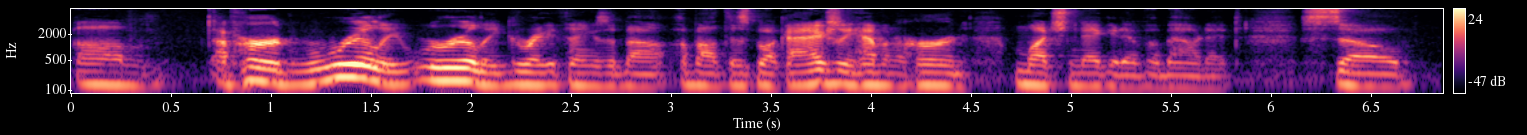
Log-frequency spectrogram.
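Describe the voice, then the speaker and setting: Casting: male book vlogger, scratchy tired voice, rambling, mid pitch. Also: steady tone, normal speed. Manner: rambling, many ums and restarts. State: voice getting rough and scratchy. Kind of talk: casual chat about reading plans.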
